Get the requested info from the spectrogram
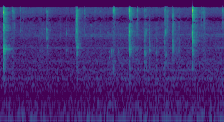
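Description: Close-miked chewing of ripe cantaloupe: a string of short, wet mouth clicks and smacks at irregular intervals, with a faint steady low hum underneath.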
